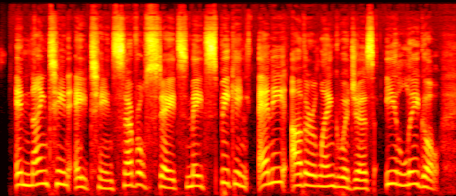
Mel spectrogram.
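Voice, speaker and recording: A woman with an unremarkable speaking voice and fairly high pitch talks with ordinary pitch variation, very even loudness and hardly any pauses, in a dry, close sound with no echo on a very clean recording with a silent background. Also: moderate pace. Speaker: TV news anchor / reporter. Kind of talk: TV news report narration.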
